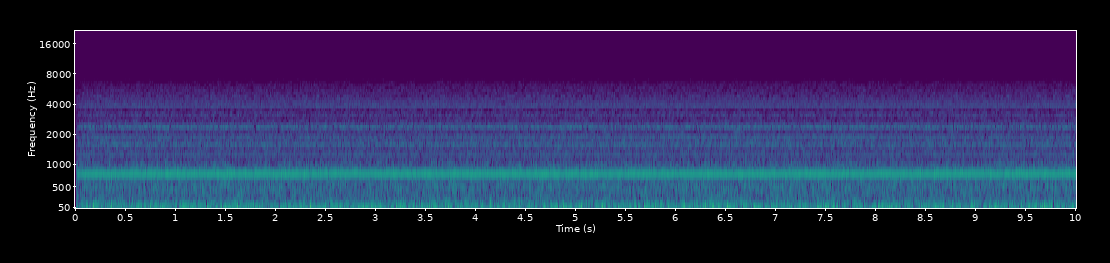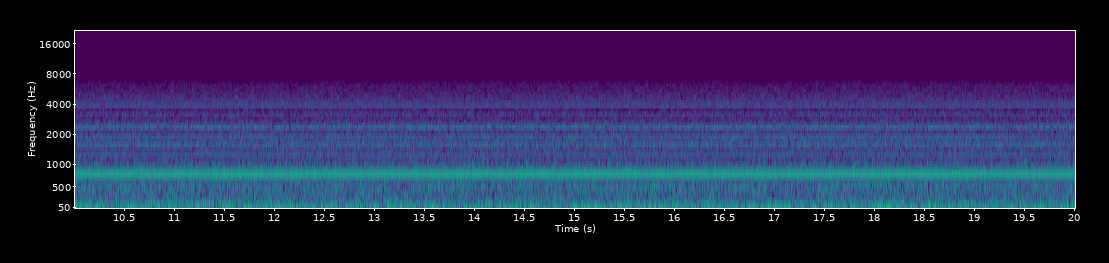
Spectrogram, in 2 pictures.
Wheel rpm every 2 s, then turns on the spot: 0, 0, 0, 0, 0, 0, 0, 0, 0, 0.
none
